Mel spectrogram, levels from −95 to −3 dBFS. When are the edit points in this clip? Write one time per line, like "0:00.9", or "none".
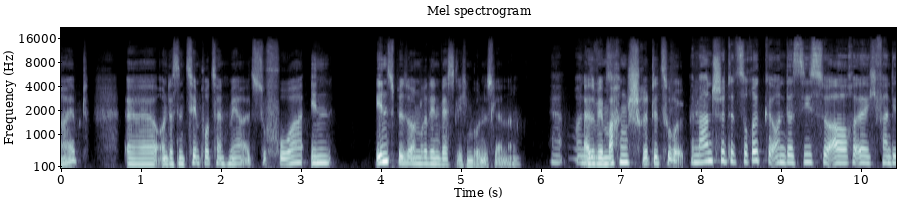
0:06.3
